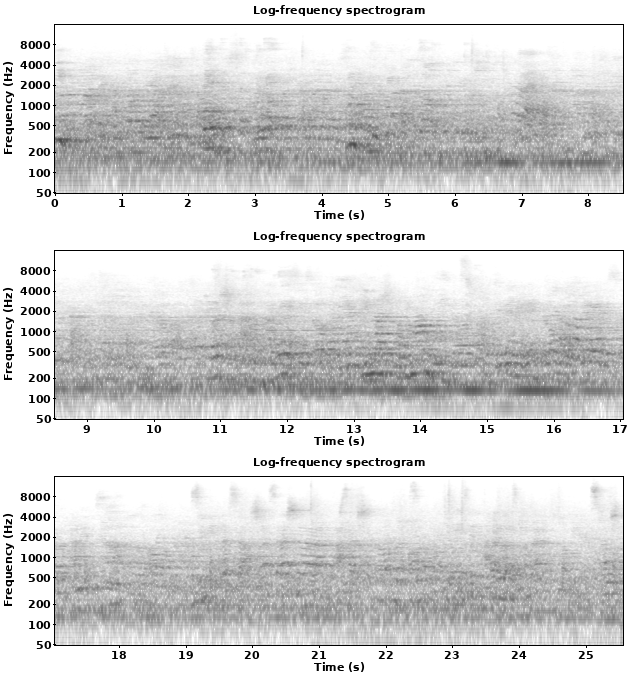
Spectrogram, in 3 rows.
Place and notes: Muzej norosti, Museum des Wahnsinns, Trate, Slovenia - voices
Zgornja Velka, Slovenia, 20 June 2015, 19:57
